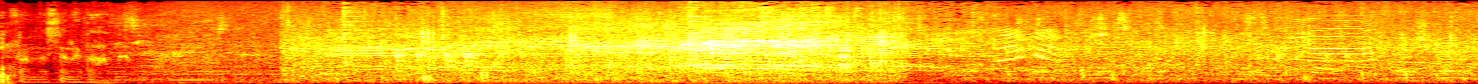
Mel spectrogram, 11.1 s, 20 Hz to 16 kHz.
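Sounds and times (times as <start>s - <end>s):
busy background noise: 0.0s - 11.0s
sheep bleating: 2.2s - 7.7s.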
